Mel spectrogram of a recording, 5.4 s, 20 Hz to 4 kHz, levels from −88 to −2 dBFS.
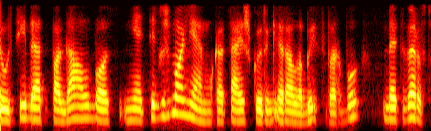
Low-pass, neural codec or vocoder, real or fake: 3.6 kHz; codec, 16 kHz, about 1 kbps, DyCAST, with the encoder's durations; fake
